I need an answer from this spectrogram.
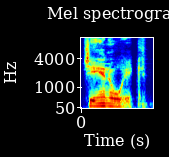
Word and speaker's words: Janowiak: Who, Janowiak? He says Janowick. He doesn't even I know.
